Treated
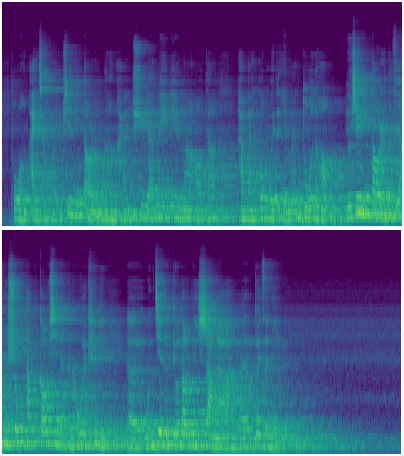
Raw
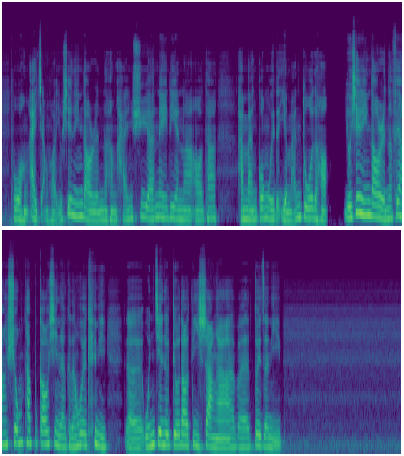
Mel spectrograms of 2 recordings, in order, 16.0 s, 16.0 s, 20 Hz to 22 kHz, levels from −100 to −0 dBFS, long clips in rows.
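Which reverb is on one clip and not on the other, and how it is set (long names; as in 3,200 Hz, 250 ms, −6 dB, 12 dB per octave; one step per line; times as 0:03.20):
rectangular room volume 220 cubic metres, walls hard, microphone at 0.45 metres
level −1 dB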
